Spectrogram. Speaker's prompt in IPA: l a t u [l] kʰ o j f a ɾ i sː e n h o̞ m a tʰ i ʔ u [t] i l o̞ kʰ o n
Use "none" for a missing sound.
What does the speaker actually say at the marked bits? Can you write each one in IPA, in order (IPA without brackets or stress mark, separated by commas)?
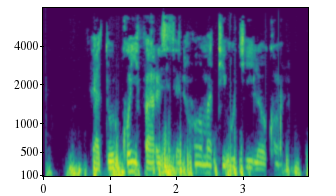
ɾ, t͡ʃ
